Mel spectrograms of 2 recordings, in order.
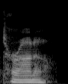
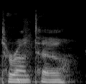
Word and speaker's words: Toronto: because they were pronouncing the T's, the last T in Toronto. – Oh. – Yeah, apparently locals in Canada call it Toronto. – Oh, okay. – Not Toronto.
